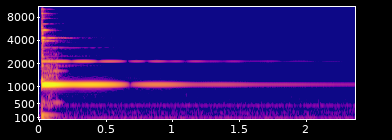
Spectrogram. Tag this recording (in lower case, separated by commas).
musical instrument, music, harp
